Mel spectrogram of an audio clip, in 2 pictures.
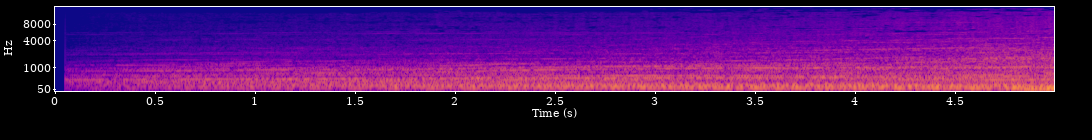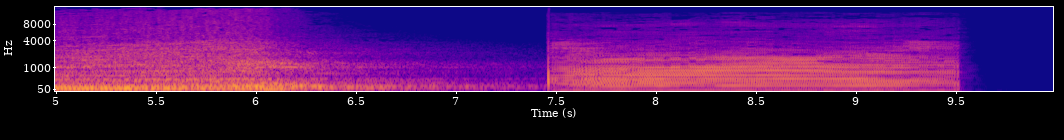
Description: Dramatic Fart Sound Effect Free Download
Dramatic Fart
